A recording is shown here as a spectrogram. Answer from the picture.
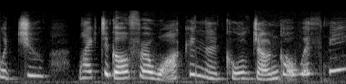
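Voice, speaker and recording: In a squeaky, put-on character voice, a woman talks at a high pitch and a moderate pace. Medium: read story. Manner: courteous.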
